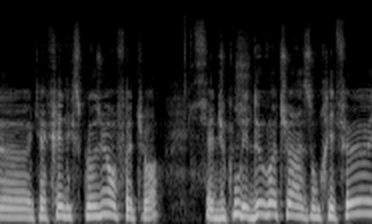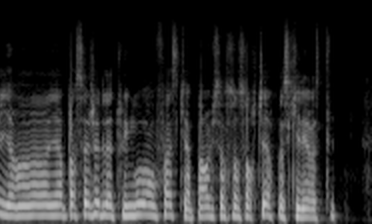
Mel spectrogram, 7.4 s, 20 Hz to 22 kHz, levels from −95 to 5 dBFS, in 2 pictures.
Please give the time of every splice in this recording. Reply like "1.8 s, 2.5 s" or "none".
none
